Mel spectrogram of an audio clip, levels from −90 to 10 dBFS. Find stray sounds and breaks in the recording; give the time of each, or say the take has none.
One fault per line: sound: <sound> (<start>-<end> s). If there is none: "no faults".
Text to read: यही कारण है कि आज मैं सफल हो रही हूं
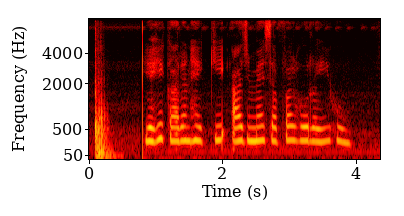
sound: thud (0.1-0.5 s)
